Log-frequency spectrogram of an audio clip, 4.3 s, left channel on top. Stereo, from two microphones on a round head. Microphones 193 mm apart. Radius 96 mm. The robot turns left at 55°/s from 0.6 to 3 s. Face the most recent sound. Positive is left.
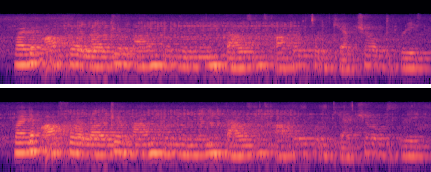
turn(degrees=145)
